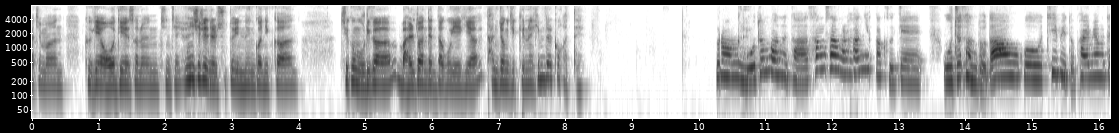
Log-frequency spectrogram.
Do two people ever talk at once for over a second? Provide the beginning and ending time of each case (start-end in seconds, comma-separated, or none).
none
